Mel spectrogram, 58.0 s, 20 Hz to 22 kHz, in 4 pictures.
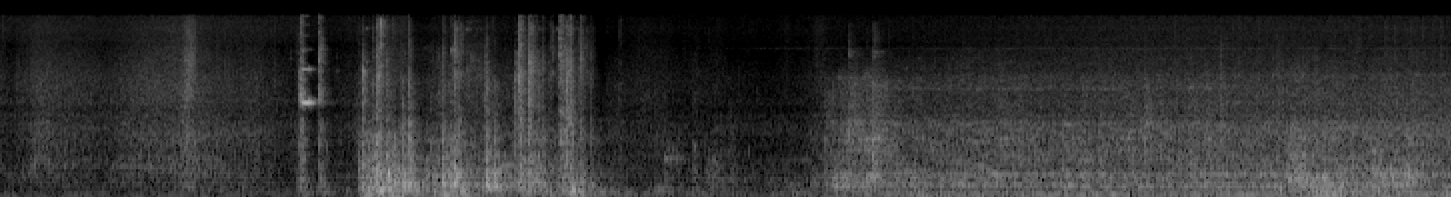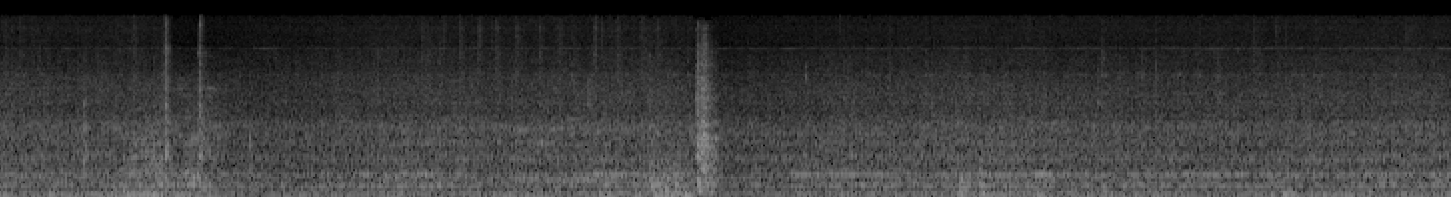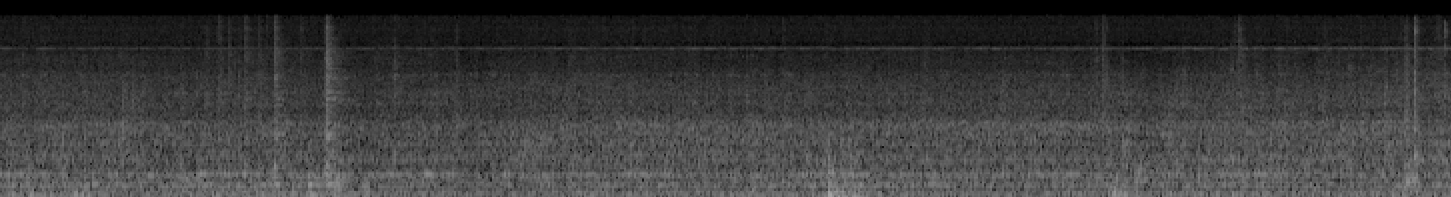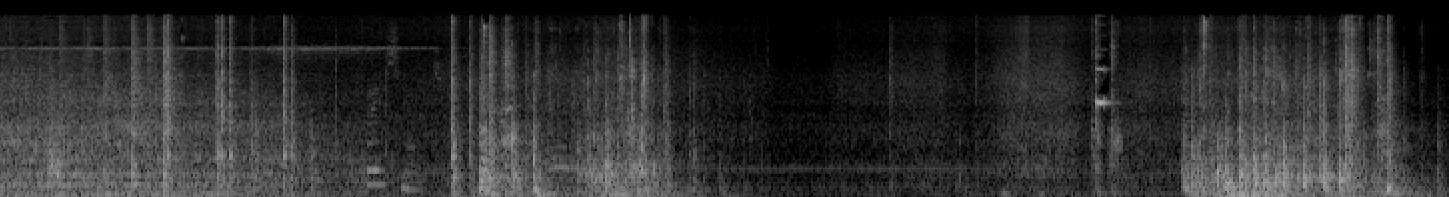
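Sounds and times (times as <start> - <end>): elevator running hum and whine: 3.0 - 51.2, 55.4 - 58.0.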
